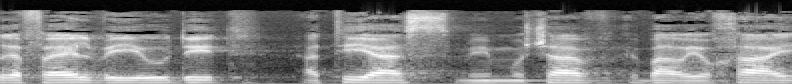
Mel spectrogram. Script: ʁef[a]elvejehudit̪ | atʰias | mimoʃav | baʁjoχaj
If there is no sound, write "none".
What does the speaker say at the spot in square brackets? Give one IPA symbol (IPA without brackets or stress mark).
a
